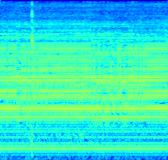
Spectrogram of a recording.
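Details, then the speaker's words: Tube TRF radio, volume at zero: steady low buzzing mains hum; suspected power supply needing another filter capacitor, heater-cathode short in the output tube less likely. "But you can hear with the volume all the way down the hum, and that's indicative of either a failing power supply or a heater to cathode short in a tube. Mainly the audio output tube, but I think it's a power supply issue. I think it needs another filter capacitor in there."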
